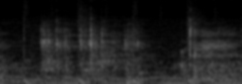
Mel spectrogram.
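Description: Computer keyboard typing: a handful of separate, fairly faint keystrokes as a word is typed into a code editor.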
